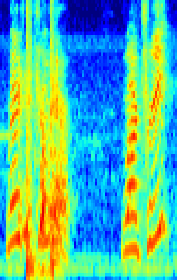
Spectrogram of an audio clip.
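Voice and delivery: calling the dog. Real, not acted.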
